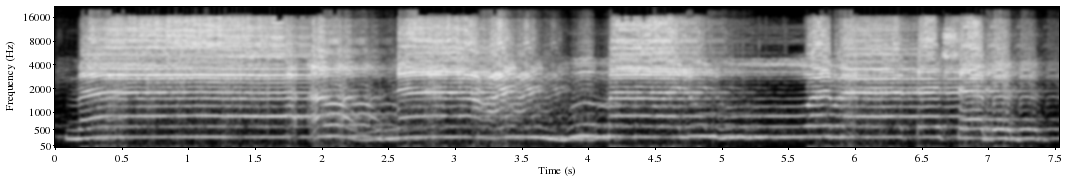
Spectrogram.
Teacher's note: با پر قلقلہ ہوگا، لیکن یہاں پر قلقلہ کبرا ہوگا، کیونکہ با کے اوپر تشدید نہیں ہے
